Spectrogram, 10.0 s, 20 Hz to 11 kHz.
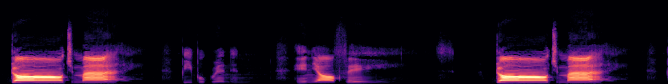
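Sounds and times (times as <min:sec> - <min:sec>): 
blues vocal on old radio: 0:00.2 - 0:01.9, 0:04.4 - 0:05.8, 0:07.5 - 0:09.3.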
